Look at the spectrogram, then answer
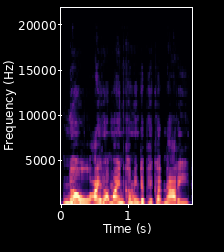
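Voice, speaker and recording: A woman's voice: high-pitched, animated, brisk, sharp tone, soft background music. A woman acting as a caring, level-headed peacemaker in an audio drama, speaking in a plain, conversational way. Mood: worried, soothing. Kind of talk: scripted audio fiction dialogue.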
